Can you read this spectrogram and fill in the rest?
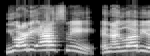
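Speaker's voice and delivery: real high, loud yelling; loving yell. Real, not acted. Reader yelling advice at a viewer out of love. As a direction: shout it at her like a fierce big sister. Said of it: "That's why I'm yelling at you".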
